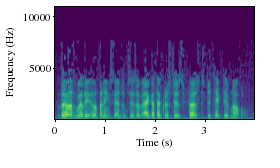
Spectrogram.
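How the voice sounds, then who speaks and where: A man's voice: medium pitch, huge pitch swings, fairly quick, pushed and bright, husky. A man with a received-pronunciation British accent reading scripted documentary narration in a formal, polished manner. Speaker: radio presenter. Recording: dull, lo-fi old radio recording.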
